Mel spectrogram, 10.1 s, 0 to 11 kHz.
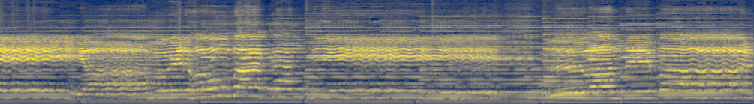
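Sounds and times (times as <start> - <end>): man singing with vibrato: 0.0 - 10.0
sustained instrumental accompaniment: 0.0 - 10.0.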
